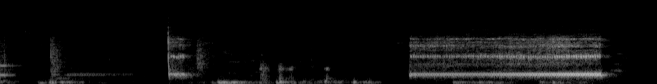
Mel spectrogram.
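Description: An outgoing phone call rings back with a long buzzy tone near the end, heard through the handset over a room with brief clicks and handling noise.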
